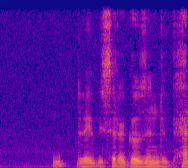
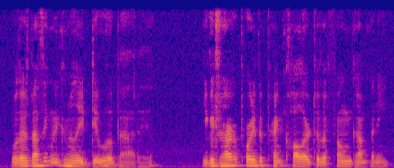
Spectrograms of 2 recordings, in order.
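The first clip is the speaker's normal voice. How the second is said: brisk, higher-pitched police dispatcher; dismissive dispatcher; 5 semitones higher, 4 dB louder, faster than usual. Acted. Dispatcher brushing off a babysitter's prank-call report, brisk and dismissive. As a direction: rattle it off like an unconcerned dispatcher.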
